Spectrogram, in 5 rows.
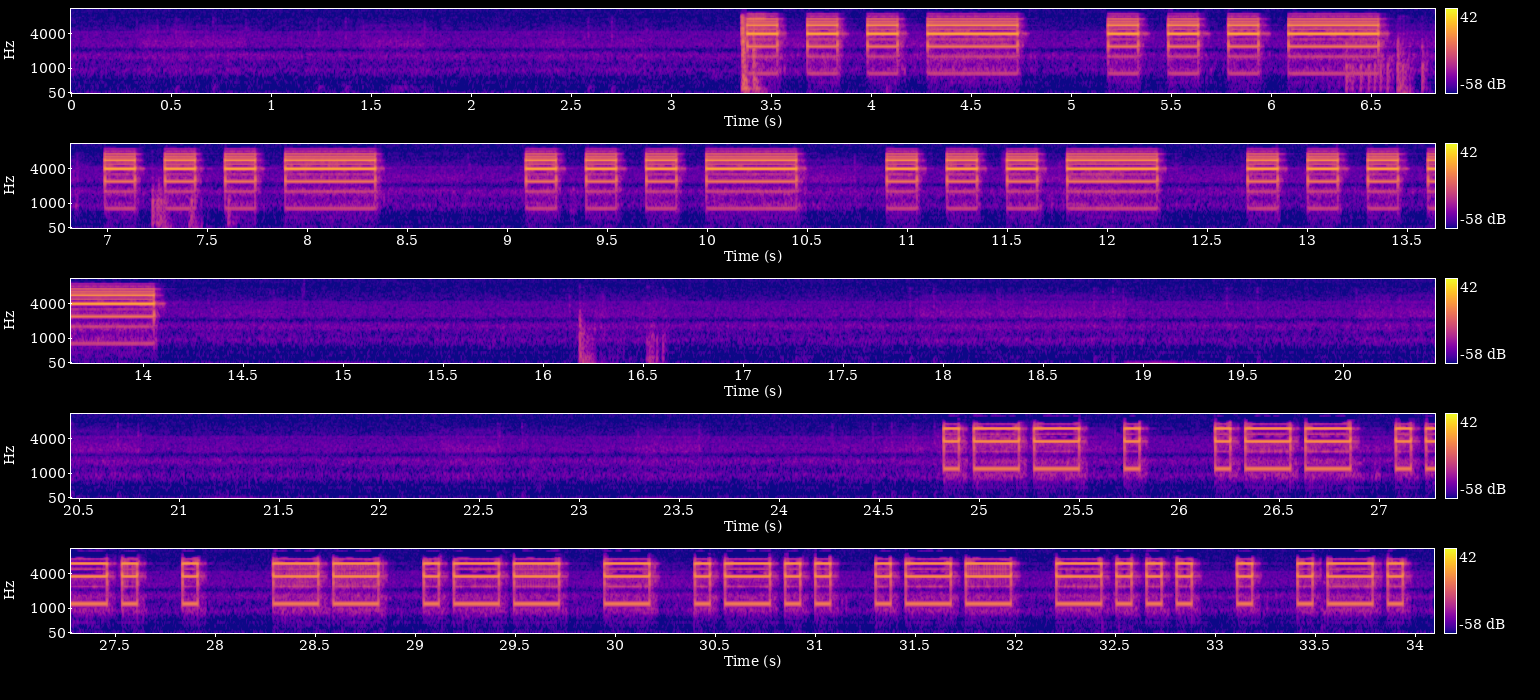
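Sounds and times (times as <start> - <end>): morse code beeps: 3.4 - 8.4, 9.1 - 14.1, 24.8 - 25.6, 26.2 - 34.0.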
